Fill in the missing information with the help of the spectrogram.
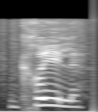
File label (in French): "gril", French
